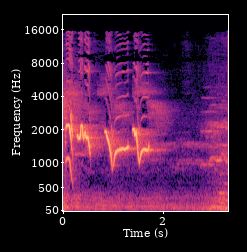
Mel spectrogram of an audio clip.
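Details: Masked laughingthrush singing as a lure to encourage birds to sing: loud harsh whistled notes, two of them swooping down then up, followed by a fading tail and quiet background.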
